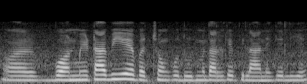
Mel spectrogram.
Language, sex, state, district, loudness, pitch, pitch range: Hindi, female, Himachal Pradesh, Shimla, -16 LUFS, 200 Hz, 195-210 Hz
